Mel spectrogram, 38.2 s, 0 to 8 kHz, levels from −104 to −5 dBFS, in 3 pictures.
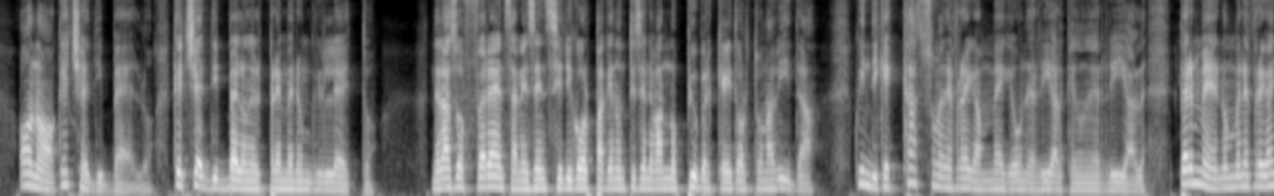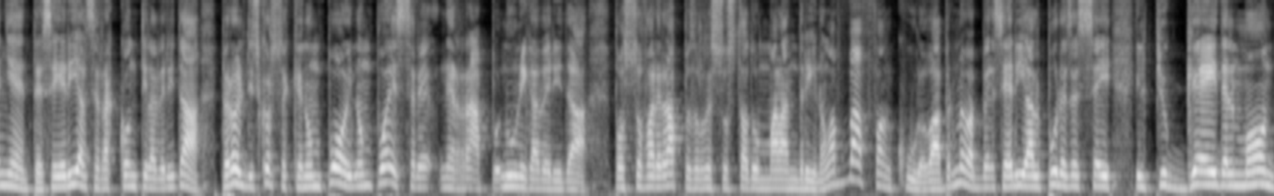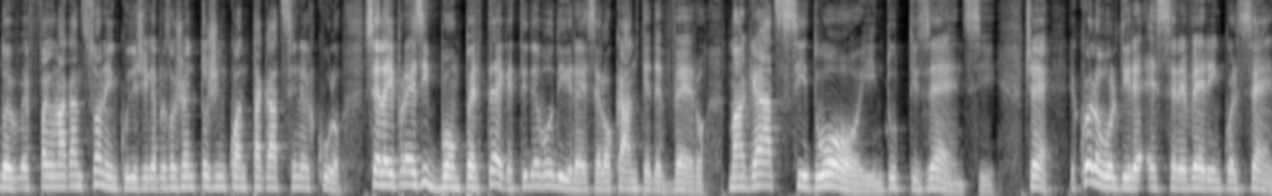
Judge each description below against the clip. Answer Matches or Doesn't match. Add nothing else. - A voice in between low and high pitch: Matches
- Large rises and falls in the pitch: Doesn't match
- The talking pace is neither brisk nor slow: Doesn't match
